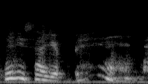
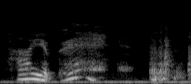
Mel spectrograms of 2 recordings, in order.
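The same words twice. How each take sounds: First: Said in the usual way. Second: Slow unvoiced whisper; softly whispered repeat of the greeting. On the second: Real, not acted. Greets chat, then repeats it whispered.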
